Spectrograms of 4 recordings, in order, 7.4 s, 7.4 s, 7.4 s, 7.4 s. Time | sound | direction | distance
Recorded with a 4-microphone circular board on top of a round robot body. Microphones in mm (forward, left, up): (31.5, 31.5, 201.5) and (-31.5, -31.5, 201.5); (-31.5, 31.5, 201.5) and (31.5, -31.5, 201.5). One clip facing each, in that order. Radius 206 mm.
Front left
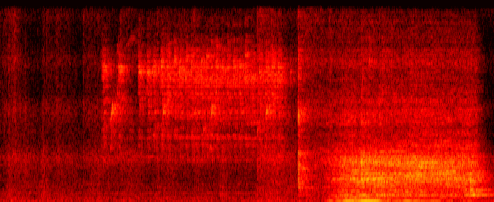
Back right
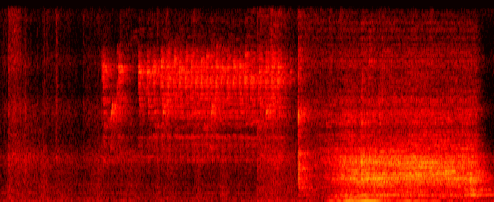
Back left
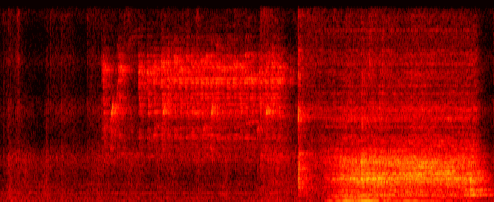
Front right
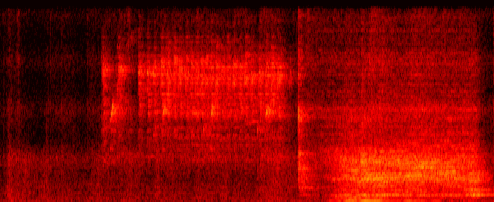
1.5 | a bird | 55° right | 2.5 m
4.5 | a sliding door | 105° left | 2 m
